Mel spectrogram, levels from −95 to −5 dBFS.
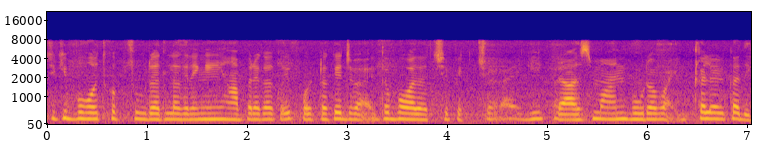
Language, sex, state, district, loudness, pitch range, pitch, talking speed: Hindi, female, Bihar, Jamui, -22 LUFS, 195-220 Hz, 205 Hz, 205 wpm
